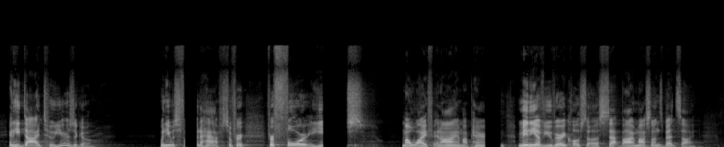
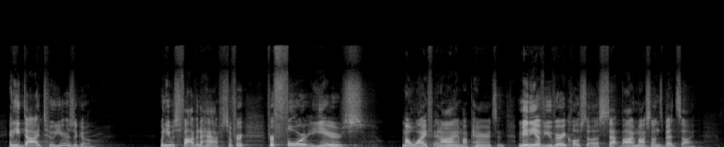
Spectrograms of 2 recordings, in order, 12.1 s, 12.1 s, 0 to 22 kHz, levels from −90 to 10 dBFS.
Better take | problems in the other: second | audio cutting out; at 3 s, at 5.5 s and at 8 s

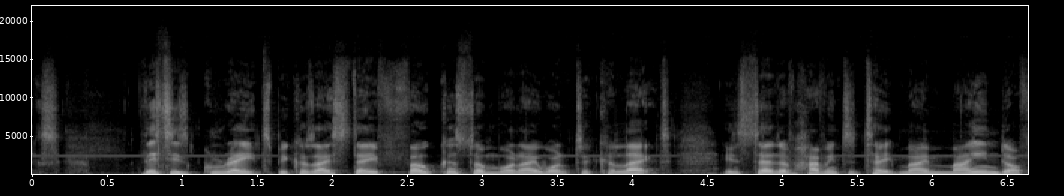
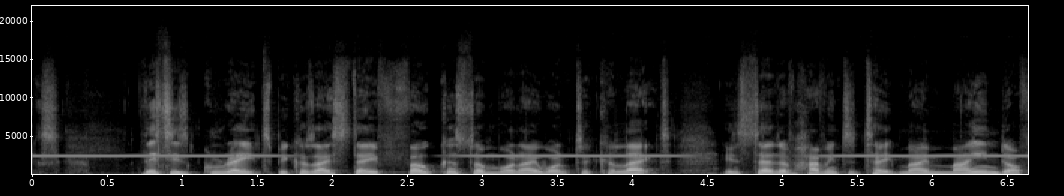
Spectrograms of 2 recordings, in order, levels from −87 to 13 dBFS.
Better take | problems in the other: first | high-pitched whine; loud; until 1.5 s, from 3 to 4.5 s and from 5.5 s on; 2.5 kHz, 9 dB below the speech; faint in the first

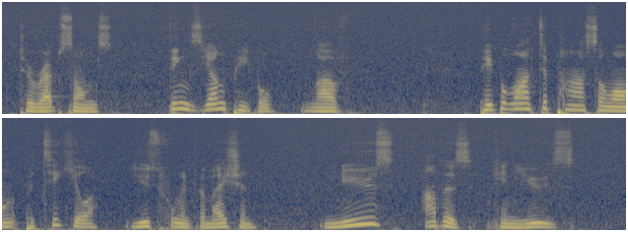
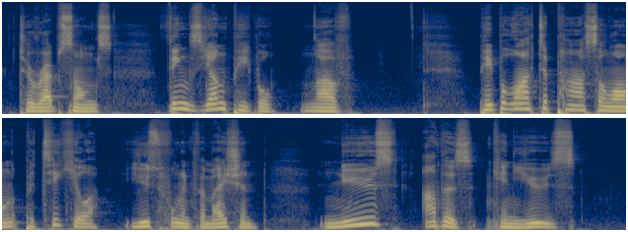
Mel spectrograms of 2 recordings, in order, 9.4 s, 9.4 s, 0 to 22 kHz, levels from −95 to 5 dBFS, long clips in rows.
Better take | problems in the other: second | hiss; noticeable; throughout; 15 dB below the speech

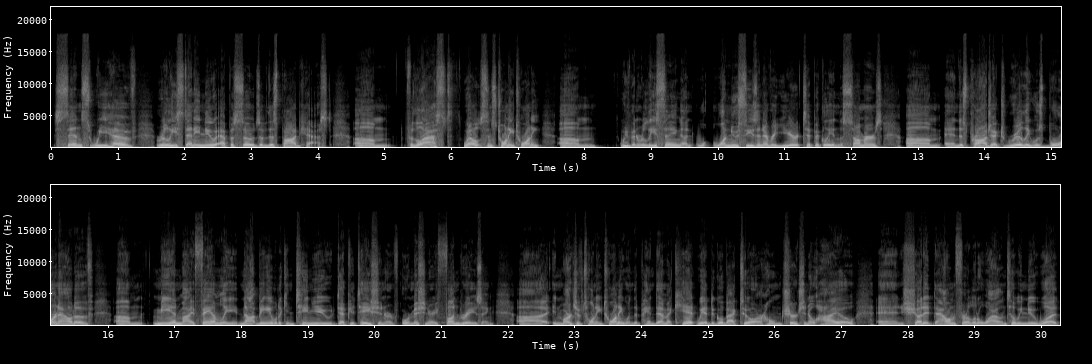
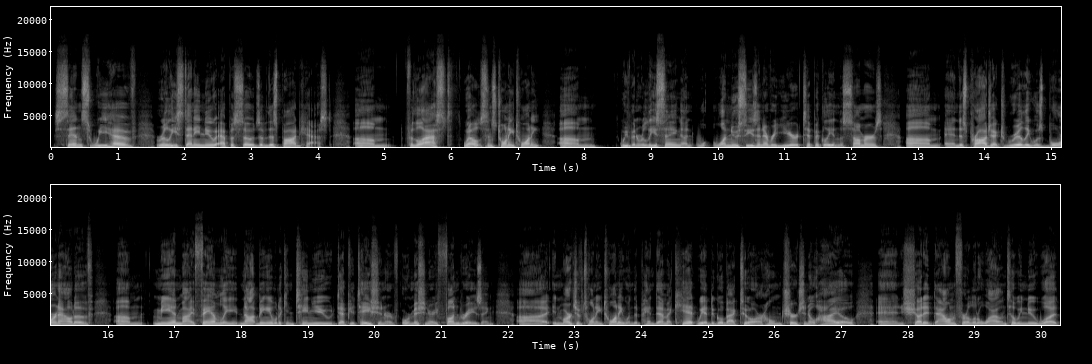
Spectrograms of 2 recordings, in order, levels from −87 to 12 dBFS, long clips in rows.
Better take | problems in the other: second | distortion; slight; 10 dB below the speech

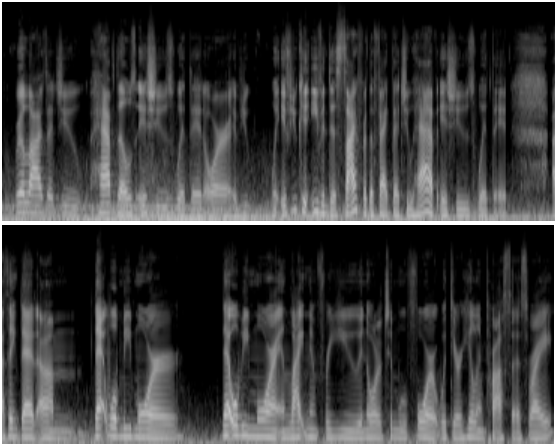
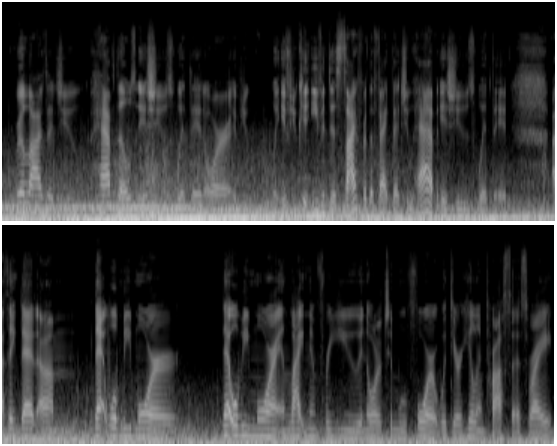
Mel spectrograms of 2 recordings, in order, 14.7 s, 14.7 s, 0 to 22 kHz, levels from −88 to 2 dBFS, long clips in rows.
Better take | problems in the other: first | low rumble; loud; throughout; 5 dB below the speech; faint in the first

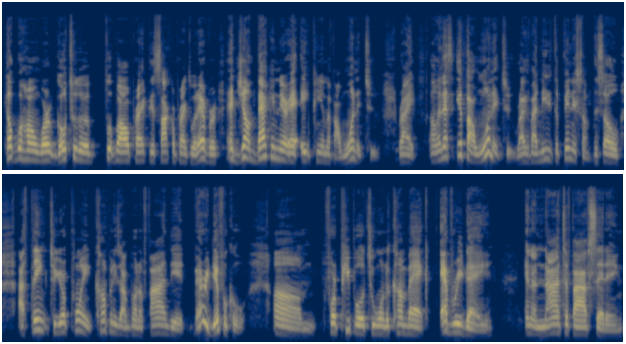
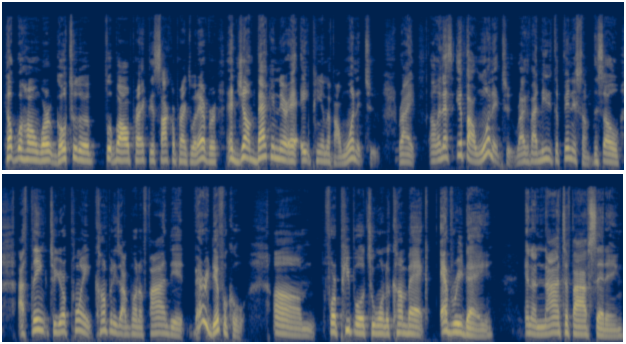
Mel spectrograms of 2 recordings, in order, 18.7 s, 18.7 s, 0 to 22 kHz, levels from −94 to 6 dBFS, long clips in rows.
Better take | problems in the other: second | thin; somewhat; fading below 250 Hz

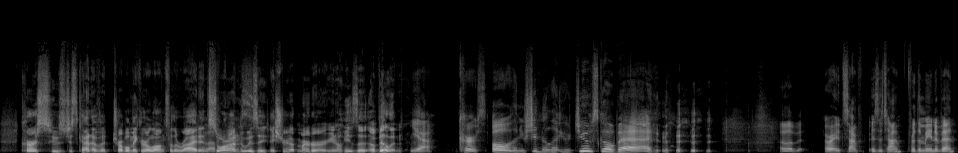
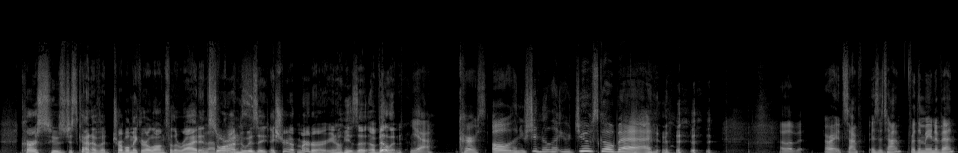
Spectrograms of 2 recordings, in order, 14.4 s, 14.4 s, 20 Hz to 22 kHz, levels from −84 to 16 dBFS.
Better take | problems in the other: second | thin; very; fading below 350 Hz

